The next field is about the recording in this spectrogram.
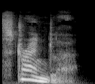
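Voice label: "strangler", British English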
